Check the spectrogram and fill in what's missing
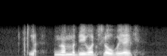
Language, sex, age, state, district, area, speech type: Manipuri, male, 18-30, Manipur, Kangpokpi, urban, conversation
